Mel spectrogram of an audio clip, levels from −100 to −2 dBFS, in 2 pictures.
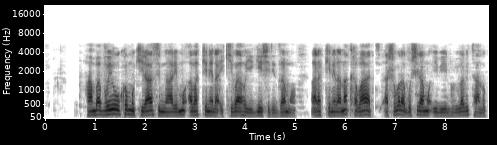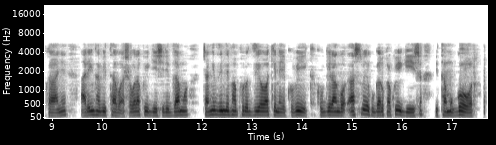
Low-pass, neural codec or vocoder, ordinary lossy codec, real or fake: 5.4 kHz; none; AAC, 32 kbps; real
